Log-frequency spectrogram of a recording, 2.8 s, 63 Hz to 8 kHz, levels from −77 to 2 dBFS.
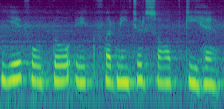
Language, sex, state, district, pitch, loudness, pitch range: Hindi, female, Arunachal Pradesh, Lower Dibang Valley, 215 Hz, -15 LUFS, 205-225 Hz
